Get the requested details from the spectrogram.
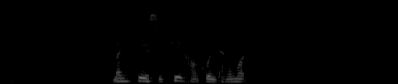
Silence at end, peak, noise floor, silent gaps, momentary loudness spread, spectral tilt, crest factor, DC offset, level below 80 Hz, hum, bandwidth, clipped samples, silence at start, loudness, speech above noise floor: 0.4 s; -40 dBFS; under -90 dBFS; 3.24-3.28 s; 7 LU; -5 dB/octave; 18 dB; under 0.1%; -90 dBFS; none; 11 kHz; under 0.1%; 0.1 s; -56 LUFS; over 35 dB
